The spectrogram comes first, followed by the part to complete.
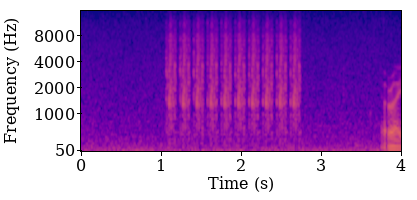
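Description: Digital camera shutter firing a rapid burst of shots: about ten crisp clicks in under two seconds, roughly six a second, starting about a second in.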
